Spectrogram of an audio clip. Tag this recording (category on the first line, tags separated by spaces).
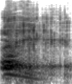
Sound effects > Human sounds and actions
Hurt Scream Human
